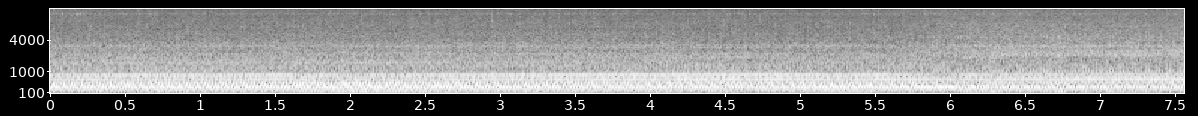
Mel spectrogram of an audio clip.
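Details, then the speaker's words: Echo HC2000 hedge trimmer with a replaced primer bulb, cold start: small two-stroke buzz at a steady high idle, even and with no misses; runs properly, with smoke blamed on a bad oil mix (Seafoam added). "alright guys so this is a winner winner chicken dinner now the reason why it's smoking Chrissy the oil mixture is awful"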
